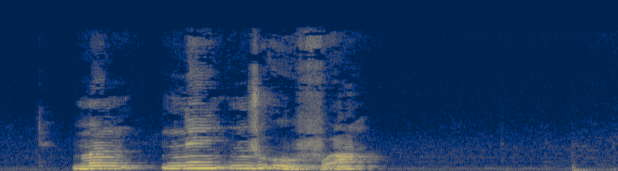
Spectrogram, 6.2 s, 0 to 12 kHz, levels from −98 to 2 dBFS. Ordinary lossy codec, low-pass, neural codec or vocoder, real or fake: AAC, 48 kbps; 9.9 kHz; none; real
